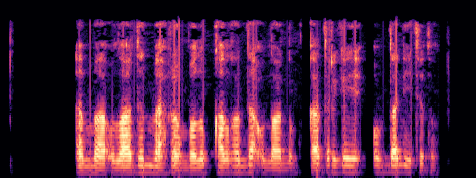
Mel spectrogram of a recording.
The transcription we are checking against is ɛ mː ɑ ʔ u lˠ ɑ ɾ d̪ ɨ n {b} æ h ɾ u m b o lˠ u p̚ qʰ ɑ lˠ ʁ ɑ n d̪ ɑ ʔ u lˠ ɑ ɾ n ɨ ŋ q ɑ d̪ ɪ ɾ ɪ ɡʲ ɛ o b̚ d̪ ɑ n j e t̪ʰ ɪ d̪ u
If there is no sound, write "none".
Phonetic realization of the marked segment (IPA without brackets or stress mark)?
m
